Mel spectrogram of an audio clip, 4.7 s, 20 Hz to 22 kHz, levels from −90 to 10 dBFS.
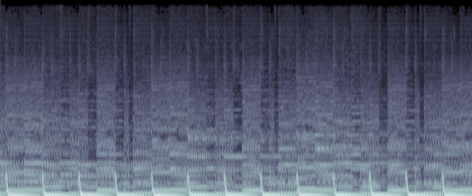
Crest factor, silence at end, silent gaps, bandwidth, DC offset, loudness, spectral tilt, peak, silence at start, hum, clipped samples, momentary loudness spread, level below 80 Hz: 10 dB; 0 s; none; 6.6 kHz; under 0.1%; -15 LUFS; -7.5 dB/octave; 0 dBFS; 0 s; none; under 0.1%; 1 LU; -10 dBFS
